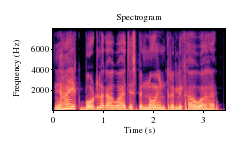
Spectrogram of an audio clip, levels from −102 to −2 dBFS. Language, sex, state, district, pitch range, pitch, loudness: Hindi, male, Jharkhand, Ranchi, 150-165 Hz, 155 Hz, -14 LUFS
